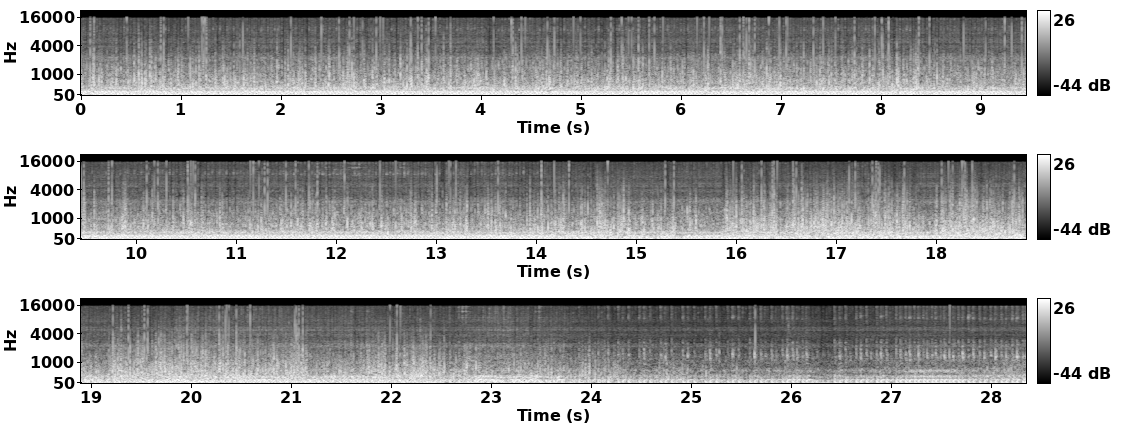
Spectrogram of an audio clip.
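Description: Harley-Davidson V-twin motorcycle engine running steadily while riding at town speed, quieter for a few seconds near the end as the bike slows, then picking up again.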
